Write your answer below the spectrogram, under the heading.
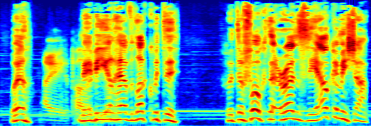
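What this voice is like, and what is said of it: Thick dwarf character accent. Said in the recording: “I'm having an hard time with the accent. I don't meet many dwarves.”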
